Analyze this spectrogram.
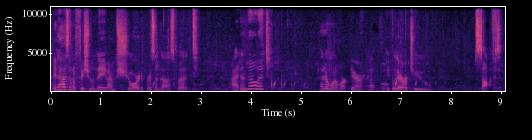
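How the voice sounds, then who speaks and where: A woman playing a stern but kind, noble-born prison guard in a fantasy ASMR roleplay, talking in a measured, conversational way. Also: mid-range voice, sing-song, noisy background. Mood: confiding.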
